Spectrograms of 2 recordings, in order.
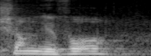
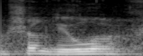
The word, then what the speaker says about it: S-onguiwul: And again, if you're here, it's S-onguiwul, but where I'm from, S-onguiwul. Nothing's wrong. It's all the same thing.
